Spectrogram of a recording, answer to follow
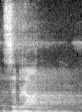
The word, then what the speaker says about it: Gibran: It should be pronounced as Gibran. Khalil Gibran.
